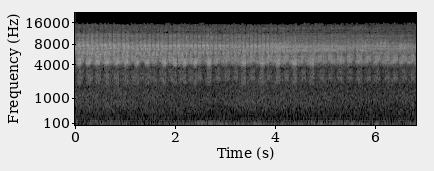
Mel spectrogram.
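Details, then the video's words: Cicadas in a continuous chorus: a dense, shrill buzzing high in pitch, pulsing steadily about three times a second with no breaks, over a low rumble of background noise. "45 min de chant des cigales"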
